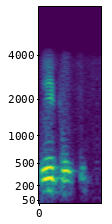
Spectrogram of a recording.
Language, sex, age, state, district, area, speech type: Urdu, male, 18-30, Bihar, Purnia, rural, conversation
